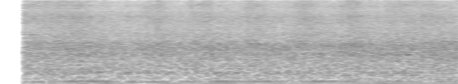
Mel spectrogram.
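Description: Vehicle engines running at low speed in the street: a steady low hum.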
